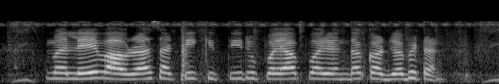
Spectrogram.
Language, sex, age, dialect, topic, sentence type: Marathi, female, 18-24, Varhadi, banking, question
